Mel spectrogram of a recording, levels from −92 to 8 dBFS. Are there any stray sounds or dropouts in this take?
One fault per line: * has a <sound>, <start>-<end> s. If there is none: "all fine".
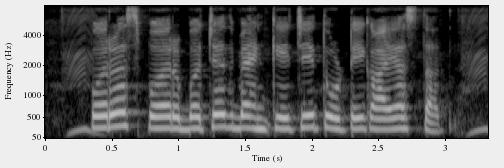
all fine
